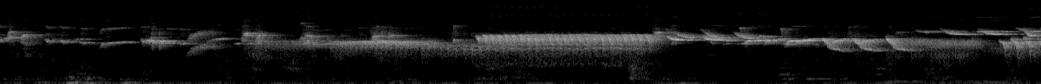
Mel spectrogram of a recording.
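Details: Canary singing to prompt other canaries, varied phrases of sweeping slurred notes, a loud steady buzzing trill in the middle, then repeated falling chirps.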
